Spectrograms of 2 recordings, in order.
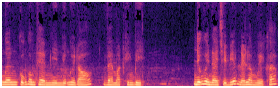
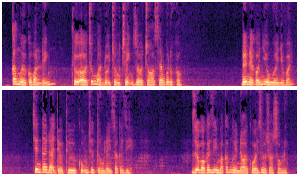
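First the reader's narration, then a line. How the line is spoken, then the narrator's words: Cold laugh, angry. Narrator (Vietnamese): Vân Hàn cười lạnh, tức giận nói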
